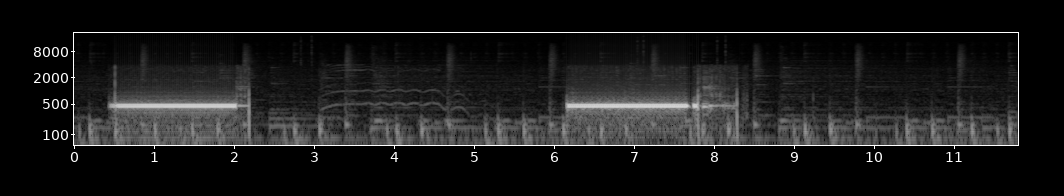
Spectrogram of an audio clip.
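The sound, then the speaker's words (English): Telephone line tones while a call is placed to a Sprint number: two long, steady mid-pitched tones of about two seconds each, split by a pause that holds fainter wavering tones. “I know who I was going to call first.”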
